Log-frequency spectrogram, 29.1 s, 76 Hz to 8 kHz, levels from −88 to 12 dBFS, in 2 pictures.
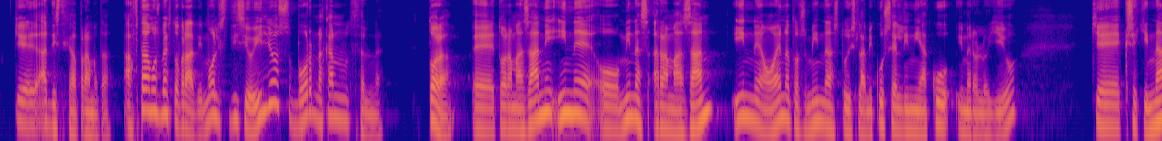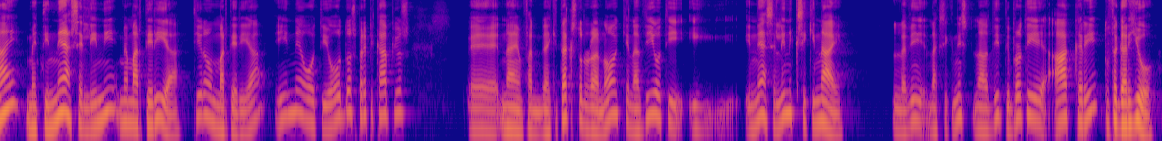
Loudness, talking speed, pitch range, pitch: -27 LUFS, 155 wpm, 115-170 Hz, 140 Hz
